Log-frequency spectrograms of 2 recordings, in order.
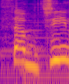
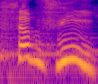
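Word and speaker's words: सब्ज़ी: सब्जी नहीं होता, दैट इज सब्जी। ज के नीचे भी नुक्ता आता है, तो सब्जी इज द करेक्ट प्रोनाउंसिएशन।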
